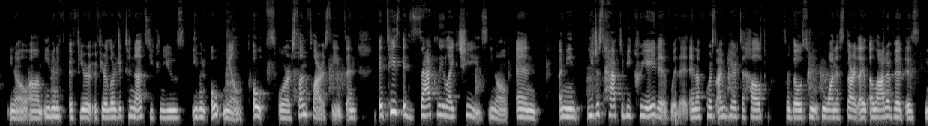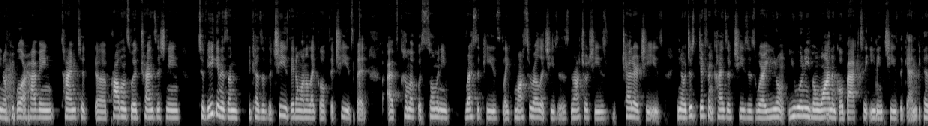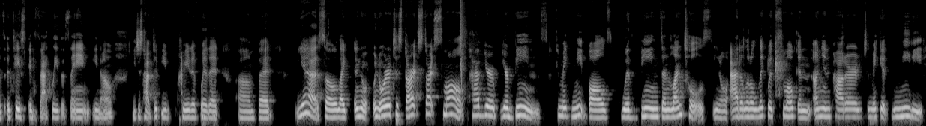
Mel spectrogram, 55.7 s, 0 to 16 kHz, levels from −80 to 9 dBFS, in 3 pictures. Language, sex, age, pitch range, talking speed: English, female, 20-39, 170-200 Hz, 190 wpm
